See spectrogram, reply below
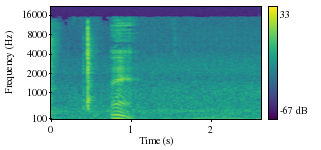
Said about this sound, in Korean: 선풍기 회전하는 소리. 네, 이 소리가, 이게 근데 변별력이 있을까 모르겠는데, 여러분들 잘 들어주셔야 됩니다.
